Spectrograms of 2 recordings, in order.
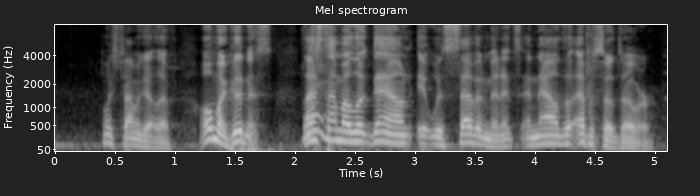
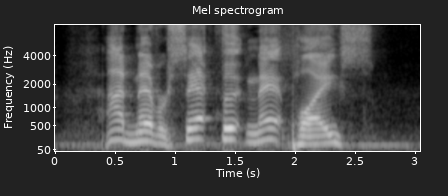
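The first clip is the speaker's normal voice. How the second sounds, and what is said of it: Put-on country accent. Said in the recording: “I have to go to a country accent for every time I do a character”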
